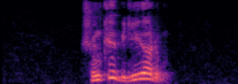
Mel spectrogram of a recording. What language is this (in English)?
Turkish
